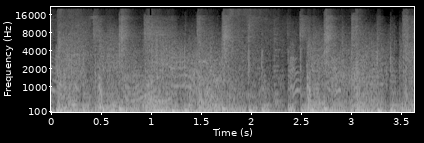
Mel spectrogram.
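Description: Busy, dense impact sounds from a Tekken 8 fighting game heat smash, heavy crunching hits and clashing effects stacked continuously over a loud game soundtrack for a few seconds.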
